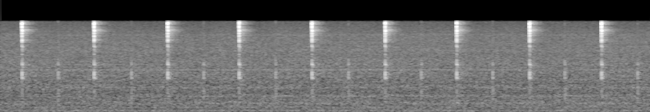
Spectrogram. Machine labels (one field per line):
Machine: valve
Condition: abnormal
